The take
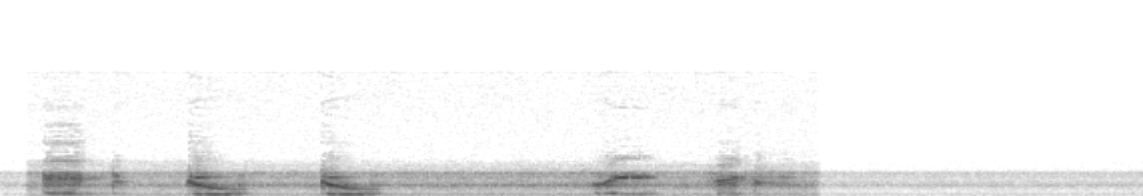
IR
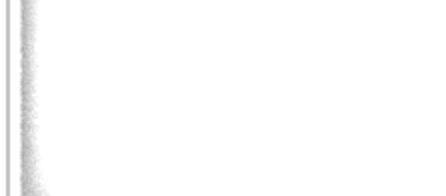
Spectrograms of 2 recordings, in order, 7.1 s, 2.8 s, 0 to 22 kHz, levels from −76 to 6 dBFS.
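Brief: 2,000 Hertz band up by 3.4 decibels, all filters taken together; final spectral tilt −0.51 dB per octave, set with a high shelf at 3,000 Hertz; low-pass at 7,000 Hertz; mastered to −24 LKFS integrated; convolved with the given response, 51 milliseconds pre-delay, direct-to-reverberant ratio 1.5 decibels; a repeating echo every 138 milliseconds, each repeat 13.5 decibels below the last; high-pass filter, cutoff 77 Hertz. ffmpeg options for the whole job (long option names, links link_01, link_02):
-filter_complex "[0:a]highpass=77,lowpass=7000,equalizer=frequency=2000:width_type=o:gain=3,highshelf=frequency=3000:gain=3,aecho=1:1:138|276:0.211|0.0444,asplit=2[link_01][link_02];[1:a]atrim=start_sample=2205,adelay=51[link_03];[link_02][link_03]afir=irnorm=-1:irlink=0,volume=-0.5dB[link_04];[link_01][link_04]amix=inputs=2:normalize=0,volume=-2.5dB"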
